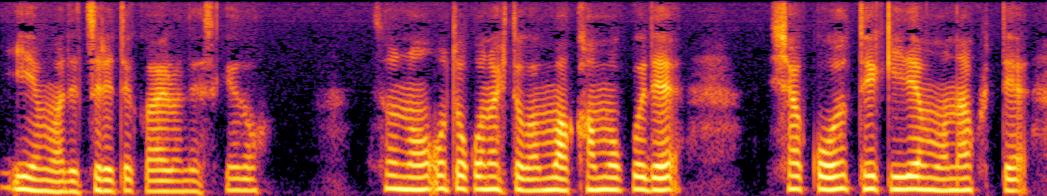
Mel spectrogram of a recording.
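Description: A woman's voice: lowish voice, flat delivery, a little slow, no echo, narrow, tinny audio. A woman with a Kansai accent hosting her own podcast, retelling a story in a chatty, rambling way with many fillers. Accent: Kansai Japanese. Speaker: podcast host. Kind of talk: casual storytelling monologue.

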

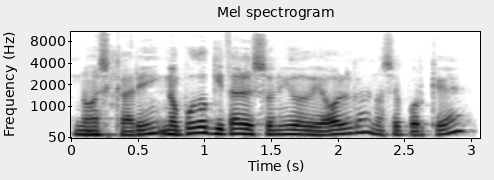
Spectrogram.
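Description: A man teaching a group language lesson over a video call, speaking slowly and patiently, repeating and correcting his students' answers. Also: mid-range voice, mellow, slight background noise. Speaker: Spanish teacher.

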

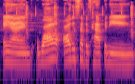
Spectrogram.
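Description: A woman co-hosts a podcast in a relaxed chat, her voice bright and forward. She talks in loose, animated runs and laughs easily. Faint music plays underneath. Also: on the low side, unhurried. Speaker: podcast co-host. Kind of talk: casual chat, movie review.

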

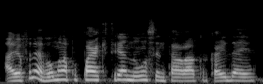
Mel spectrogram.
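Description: A man with a São Paulo accent telling a personal story in casual chat, slangy and animated, acting out quoted dialogue. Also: high-pitched, fast talker. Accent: São Paulo Portuguese. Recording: dull lo-fi recording.

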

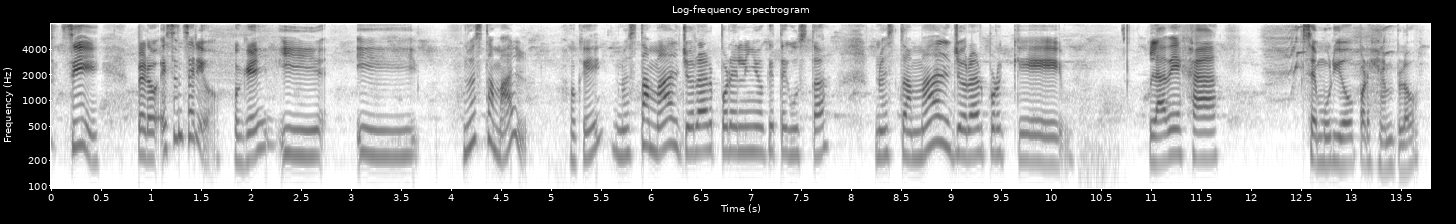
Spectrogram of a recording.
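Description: A woman's voice: on the high side, slow pace, long pauses. A young woman hosting a casual solo podcast. She talks in a chatty, confiding way, keeps checking in with "¿ok?" and drops in English words now and then. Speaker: podcast host.

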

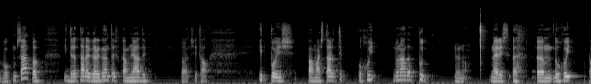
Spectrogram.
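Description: A young man with a European Portuguese accent tells a story in casual podcast chat, rambling and self-mocking, stopping often for fillers. His voice is mellow and soft-edged. The recording sounds dull and lo-fi. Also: mid-range voice. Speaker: podcast host.

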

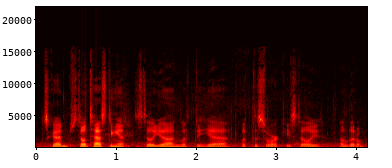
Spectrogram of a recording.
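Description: A man's voice: mid-range voice, animated, a little fast. A man co-hosting a podcast in casual, easygoing banter with light role-play. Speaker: podcast co-host. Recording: faint background ambient noise.

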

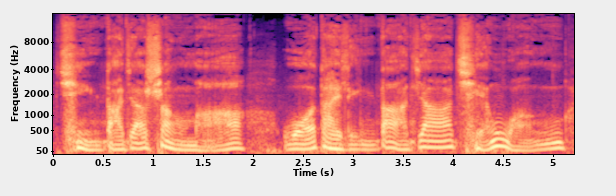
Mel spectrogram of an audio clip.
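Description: A man voicing a polite court minister in a bedtime story, explaining the way calmly and at length. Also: sits low, very slow, breathy edge, dry recording, pitched below the performer's own voice, full character voice. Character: polite middle-aged male court minister.

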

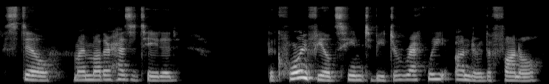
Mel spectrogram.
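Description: A woman reading a children's novel aloud in a measured, clear storytelling voice. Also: mid-range voice, darkish tone. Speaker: audiobook reader. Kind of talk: scripted narration of a children's novel.

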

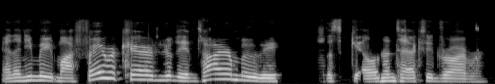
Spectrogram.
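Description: Slangy, animated man recapping a movie. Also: a little high, brisk. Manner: slangy, animated storyteller who acts out characters. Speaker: podcast co-host.

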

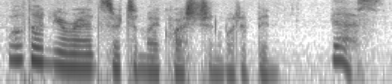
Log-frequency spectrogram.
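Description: A woman plays her tabletop character with a dry, sardonic edge. Her voice sits high. The recording is dry, with no room sound. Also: very animated, a little fast, a little mellow, breathy edge, dry recording. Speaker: player.

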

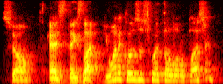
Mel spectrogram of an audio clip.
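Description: A man's voice: sits high, fast. Chatty man hosting a live stream. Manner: relaxed, chatty, with fillers and restarts. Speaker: host of an online talk show. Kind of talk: casual chat.

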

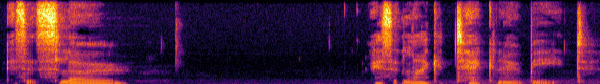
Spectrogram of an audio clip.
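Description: A woman whose voice sits on the low side guides a meditation in a breathy, soft near-whisper. She takes her time, calm throughout, with long gaps between short phrases.

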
